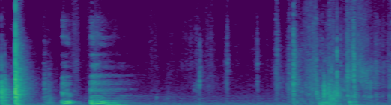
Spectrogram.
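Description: A woman's short wordless vocal sounds: a sharp burst right at the start, then a brief falling hum about a second in, and quieter murmuring around four seconds in.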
